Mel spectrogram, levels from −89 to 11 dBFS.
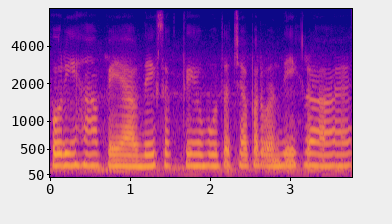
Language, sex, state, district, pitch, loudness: Hindi, female, Haryana, Rohtak, 205 Hz, -16 LUFS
